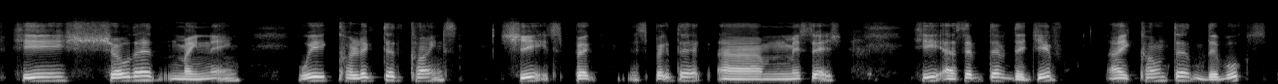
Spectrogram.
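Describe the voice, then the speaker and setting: Hesitant male student reader, slow, dull dry recording. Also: fairly high pitch, creaky, no room sound. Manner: hesitant reading with restarts. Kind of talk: reading practice sentences aloud.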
